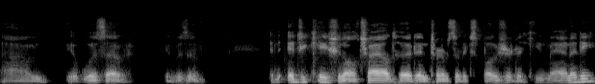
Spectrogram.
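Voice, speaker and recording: A man with a Californian accent speaks in a very deep, low pitch. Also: ordinary pitch variation, moderate pace. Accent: California. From California, San Francisco Bay Area (Oakland). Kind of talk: interview conversation. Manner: halting, frequent self-corrections.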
